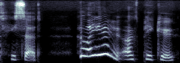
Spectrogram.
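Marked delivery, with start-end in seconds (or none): 1.0-1.6 startled. A narrator's reading. Sudden high loud question.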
